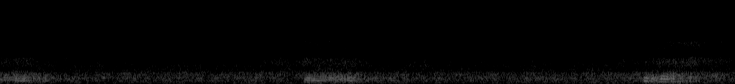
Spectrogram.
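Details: Female cat, about 17 at recording, dreaming, snoring and twitching in sleep: soft, irregular snoring breaths, about three in seven seconds, in a quiet room.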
